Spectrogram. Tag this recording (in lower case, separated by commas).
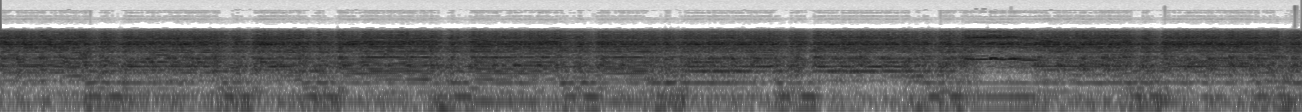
music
